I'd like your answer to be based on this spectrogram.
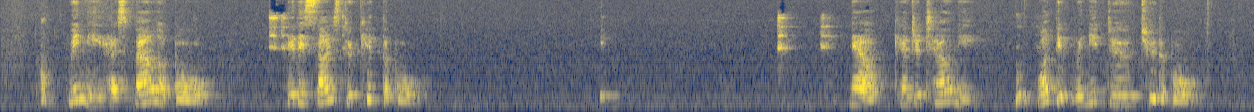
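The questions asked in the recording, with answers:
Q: Now, can you tell me, what did Winnie do to the ball?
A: He kicked the ball.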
